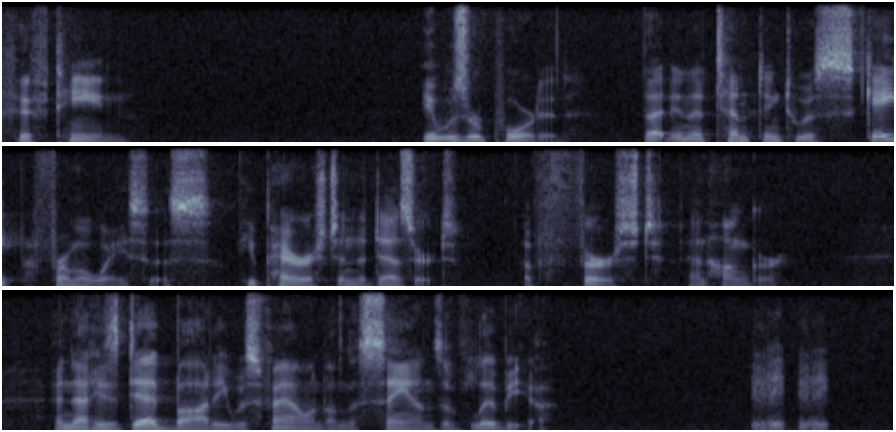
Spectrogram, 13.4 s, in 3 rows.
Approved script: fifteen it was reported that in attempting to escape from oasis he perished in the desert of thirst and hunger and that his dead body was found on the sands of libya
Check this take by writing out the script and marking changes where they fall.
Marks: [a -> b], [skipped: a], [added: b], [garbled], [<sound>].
fifteen it was reported that in attempting to escape from oasis he perished in the desert of thirst and hunger and that his dead body was found on the sands of libya [laugh]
